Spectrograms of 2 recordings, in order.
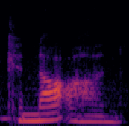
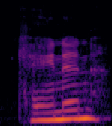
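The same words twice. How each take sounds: First: "kana'an" as kuh-na-AN with separate final ah; Hebrew pronunciation. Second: "Canaan" said KAY-nun, two syllables; English pronunciation. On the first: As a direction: Hebrew "kana'an", short first vowel, open ah sounds. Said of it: "it's not Canaan. It's a bad transliteration". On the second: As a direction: say "Canaan" the English way, long A first. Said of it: "how do you say that in English". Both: Shown as a demonstration.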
